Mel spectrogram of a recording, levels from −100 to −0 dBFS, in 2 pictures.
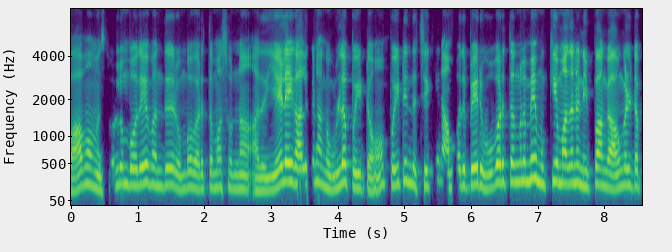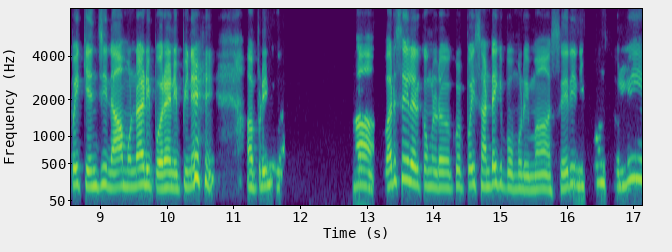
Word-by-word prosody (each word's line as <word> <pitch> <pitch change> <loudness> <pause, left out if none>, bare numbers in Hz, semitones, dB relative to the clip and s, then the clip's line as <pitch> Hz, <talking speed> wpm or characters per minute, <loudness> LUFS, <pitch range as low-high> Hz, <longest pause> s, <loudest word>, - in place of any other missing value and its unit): பாவம் 195 +9 +1
அவன் 165 -6 -2
சொல்லும்போதே 225 -1 0
வந்து 210 +1 -2
ரொம்ப 170 +3 -5
வருத்தமா 180 +2 -4
சொன்னான். 170 -2 -3
அது 150 0 -1 0.2
7:15க்கு 235 0 +5
நாங்க 205 -8 -2
உள்ள 195 +8 +3
போய்ட்டோம். 160 -5 -1 0.2
போயிட்டு 225 +5 -1
இந்த 220 -5 -2
செக்கின் 200 +3 -3
50 210 +3 -3
பேரு 220 -1 +5
ஒவ்வொருத்தவங்களுமே 255 +5 +2
முக்கியமா 235 +2 +2
தானே 240 0 +2
நிப்பாங்க. 200 +1 +1
அவங்கள்ட்ட 200 +3 0
போய் 220 -1 -1
கெஞ்சி 205 +3 0
நான் 195 +2 +3
முன்னாடி 210 +2 +4
போறேன் 185 +1 +6
நீ - - -2
பின்னாடி 265 +7 +3 0.6
அப்டின்னு 195 - -4 1.1
ஆ - - +5 0.4
வரிசையில 260 +4 +2
இருக்கவங்களட 200 -3 -4 0.4
போய் 215 -1 -3
சண்டைக்கு 220 +3 0
போ 185 - -2
முடியுமா? 165 0 -4 0.3
சரி 190 +5 -3
நிப்போன்னு 235 +4 -7 0.2
சொல்லி 205 +9 -4
210 Hz, 140 wpm, -20 LUFS, 185-230 Hz, 1.1 s, போறேன்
